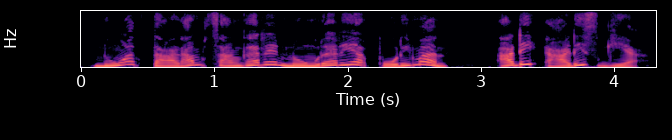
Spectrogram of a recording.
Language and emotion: Santali, disgusted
